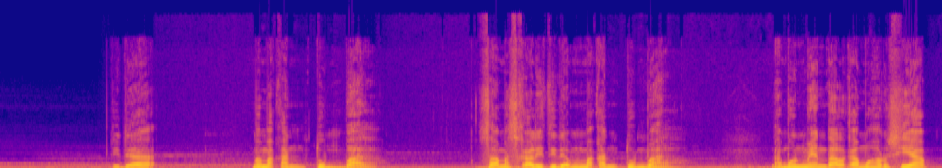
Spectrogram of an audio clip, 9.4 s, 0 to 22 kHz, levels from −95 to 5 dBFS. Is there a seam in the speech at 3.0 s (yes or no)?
no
